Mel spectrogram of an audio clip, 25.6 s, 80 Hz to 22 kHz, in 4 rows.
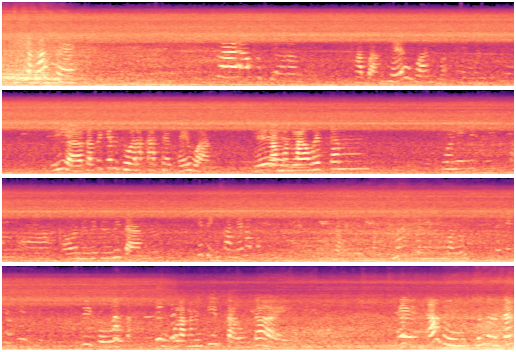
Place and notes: {"title": "Shanjia, New Taipei City - Chat", "date": "2012-06-20 09:59:00", "description": "Women workers （Work taking care of the elderly in Taiwan）from abroad chatting, Sony PCM D50 + Soundman OKM II", "latitude": "24.97", "longitude": "121.39", "altitude": "31", "timezone": "Asia/Taipei"}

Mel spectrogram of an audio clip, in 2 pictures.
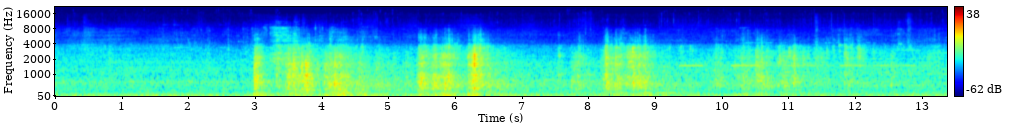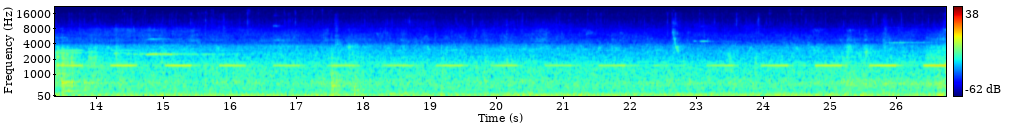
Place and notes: {"title": "allotment, Neukölln, Berlin - demolition of Magna factory", "date": "2013-11-01 12:10:00", "description": "sounds of demolition of former CD factory Magna, from a distance. the factory lies within the route of planned A100 motorway.\n(SD702, AT BP4025)", "latitude": "52.47", "longitude": "13.46", "altitude": "33", "timezone": "Europe/Berlin"}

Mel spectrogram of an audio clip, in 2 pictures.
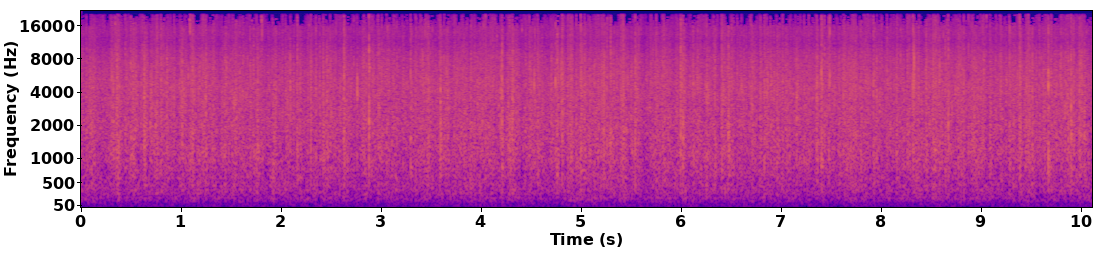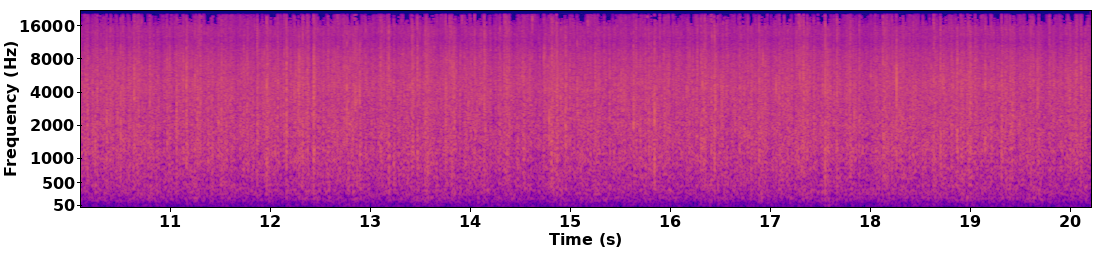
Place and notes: {"title": "Chapel Fields, Helperthorpe, Malton, UK - inside poly tunnel ... outside thunderstorm ...", "date": "2018-07-27 21:20:00", "description": "inside poly tunnel ... outside thunderstorm ... mics through pre amp in SASS ... background noise ...", "latitude": "54.12", "longitude": "-0.54", "altitude": "77", "timezone": "Europe/London"}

